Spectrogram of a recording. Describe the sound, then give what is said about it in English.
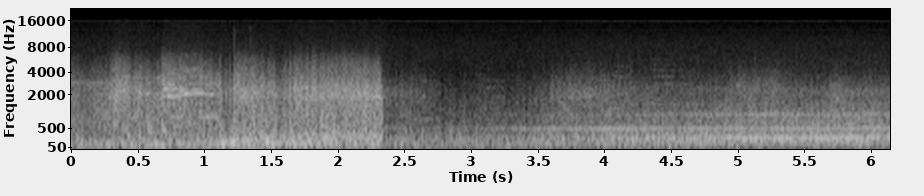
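A Nazi Stuka dive bomber attacks in wartime footage: a loud, broad roar drops abruptly after about two seconds to a lower engine drone carrying steady humming tones. “There's a Nazi dive bomber letting one go. Now American gunners scratch off a Stuka.”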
